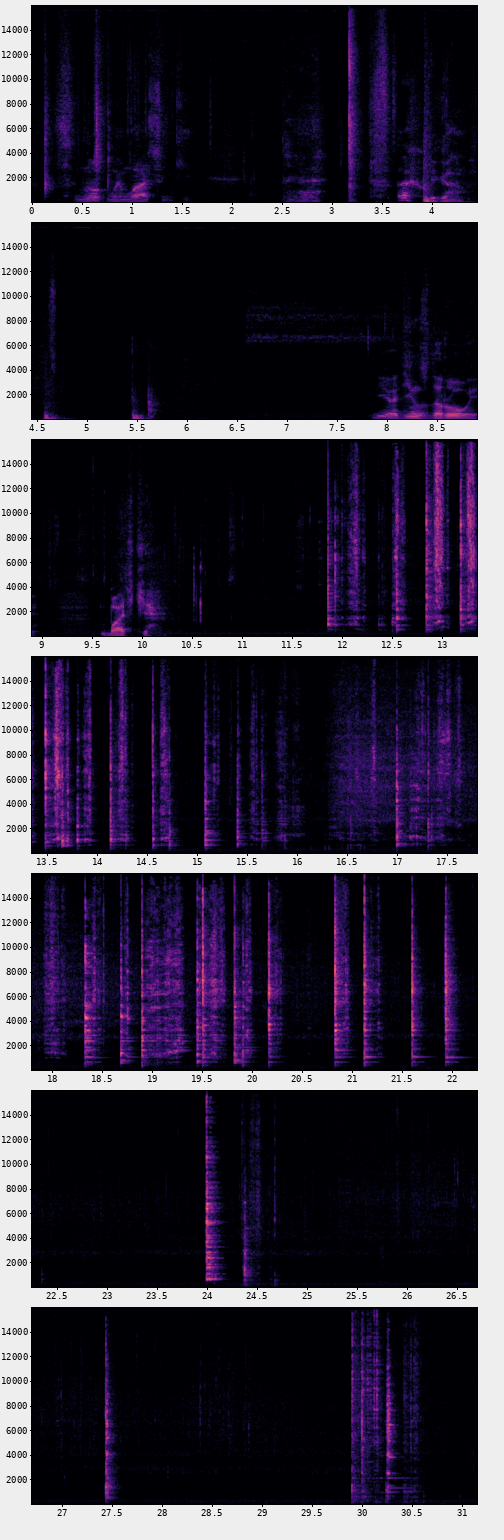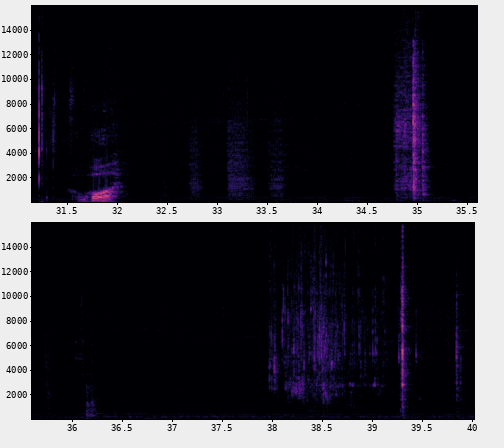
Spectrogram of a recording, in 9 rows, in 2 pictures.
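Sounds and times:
low electrical hum: 0.0 - 40.0
utensil scraping in a pot: 11.4 - 21.4.

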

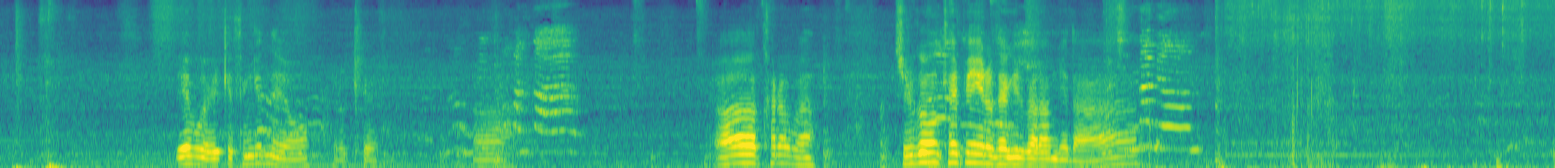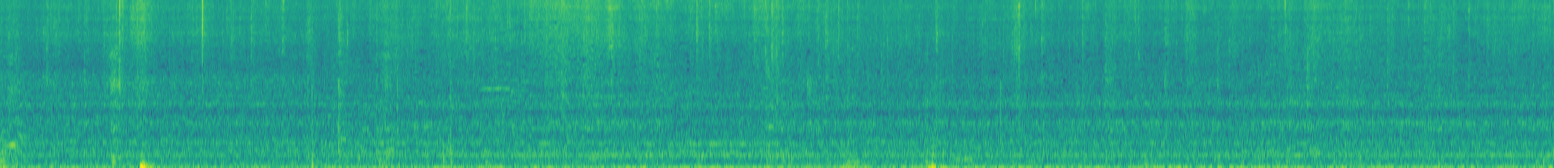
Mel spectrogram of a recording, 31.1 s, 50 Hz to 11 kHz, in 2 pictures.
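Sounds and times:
meat sizzling on a grill: 1.2 - 3.4, 12.2 - 31.0
charcoal crackles: 1.2 - 3.8, 8.5 - 31.0
steady low rumble: 11.4 - 31.0.

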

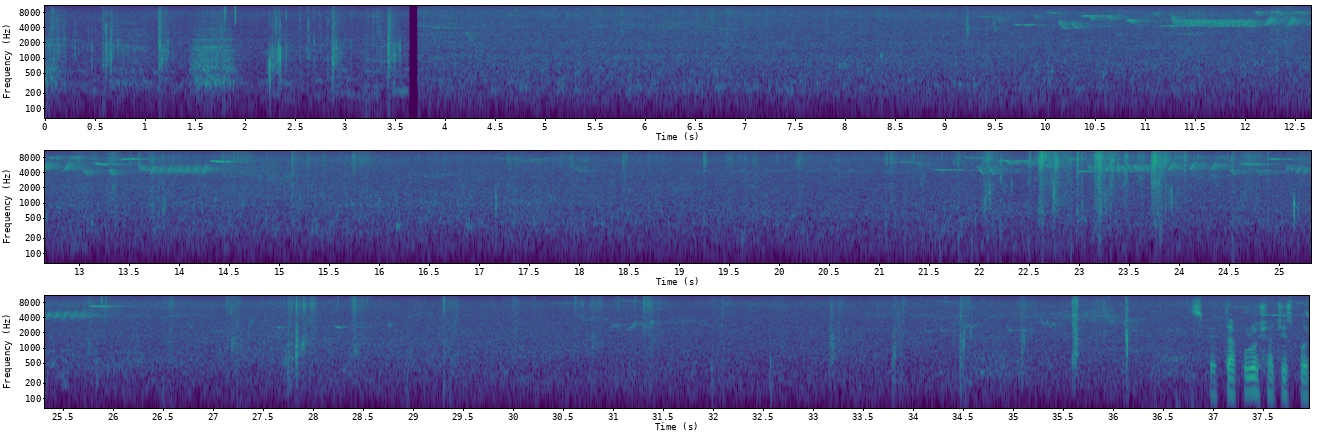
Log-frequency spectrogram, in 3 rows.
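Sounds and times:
stream running over rocks: 0.0 - 37.9
songbird chirping: 9.1 - 37.9.

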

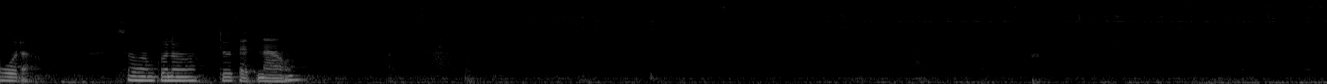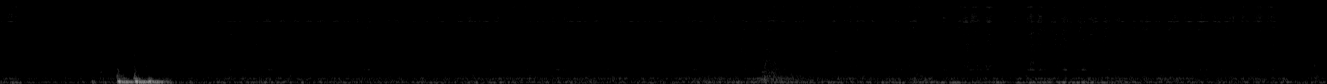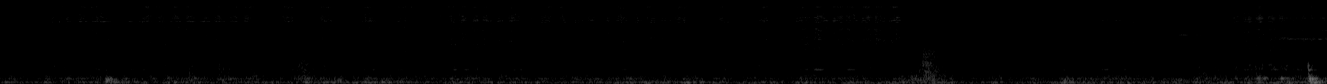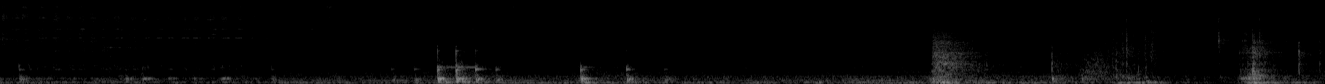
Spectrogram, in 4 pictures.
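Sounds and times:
sandpaper rubbing: 4.0 - 13.4, 15.4 - 26.1, 27.0 - 35.6, 37.4 - 38.0, 38.8 - 44.1
low thump: 49.0 - 49.8.

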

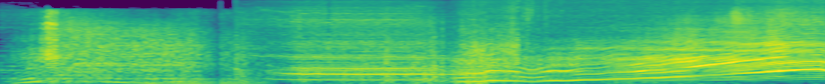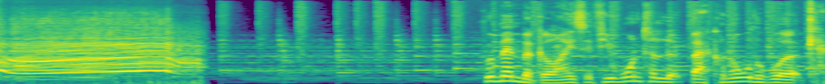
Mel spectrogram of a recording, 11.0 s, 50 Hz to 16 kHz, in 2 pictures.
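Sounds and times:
car engine accelerating: 0.0 - 6.9.

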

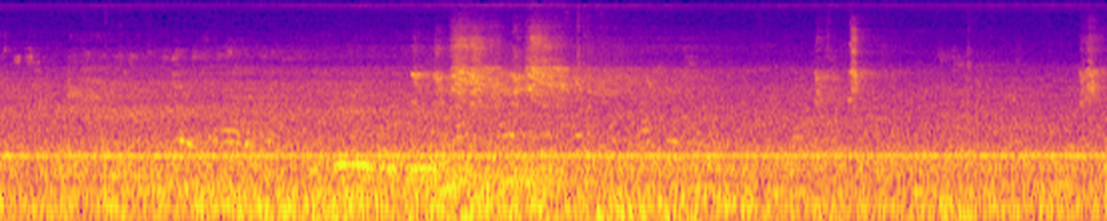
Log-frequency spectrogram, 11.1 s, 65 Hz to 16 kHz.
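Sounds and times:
steady low hum: 0.0 - 11.0
crow cawing: 4.1 - 6.2, 8.1 - 8.9, 10.8 - 11.0.

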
